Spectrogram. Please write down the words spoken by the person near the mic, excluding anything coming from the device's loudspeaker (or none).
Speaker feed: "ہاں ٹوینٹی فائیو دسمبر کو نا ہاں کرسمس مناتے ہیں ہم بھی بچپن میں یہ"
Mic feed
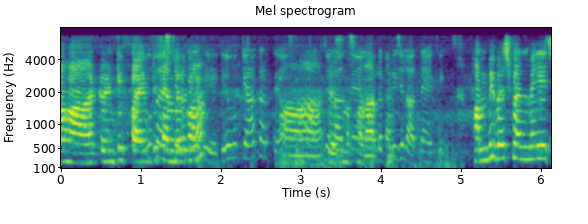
وہ فیسٹیول بھی ٹھیک ہے وہ کیا کرتے ہیں اس میں آنگ جلاتے ہیں وہ لکڑی جلے ہیں آئی تھنک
